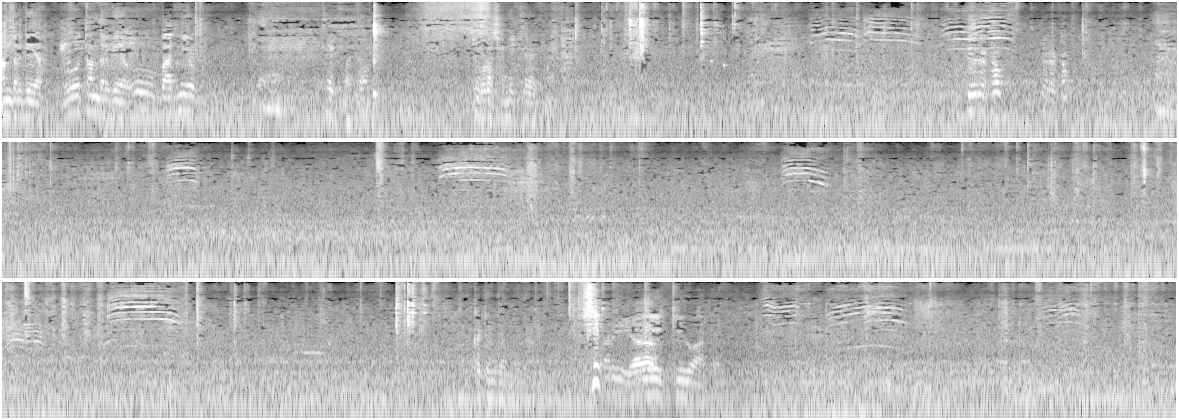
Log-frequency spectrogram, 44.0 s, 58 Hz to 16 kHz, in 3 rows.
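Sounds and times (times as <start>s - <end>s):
steady low hum: 0.0s - 44.0s
kitten mewing: 8.8s - 13.0s, 16.5s - 17.4s, 19.4s - 21.5s, 24.3s - 25.4s, 29.2s - 32.1s, 38.6s - 43.9s.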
